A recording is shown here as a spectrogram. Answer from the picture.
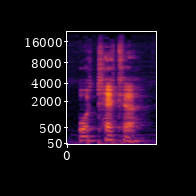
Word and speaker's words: Autechre: they're from the UK I'm not sure if I'm pronouncing or tech or I think it's what TECA I think that's how you say it yeah well TECA so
